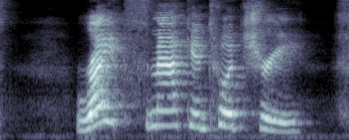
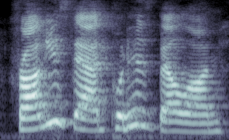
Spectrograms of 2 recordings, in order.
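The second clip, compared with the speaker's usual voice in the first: ordinary delivery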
